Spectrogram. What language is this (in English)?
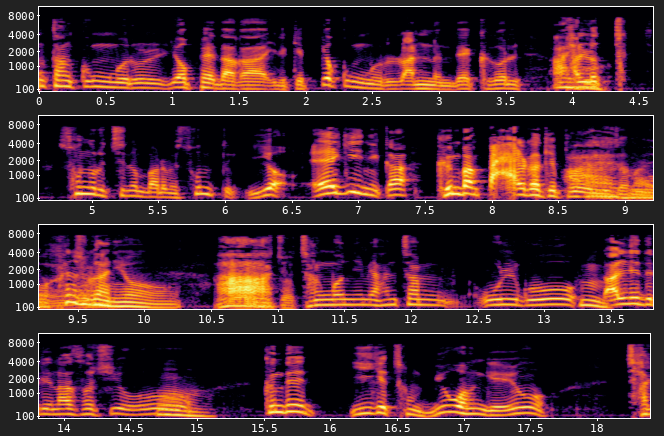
Korean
